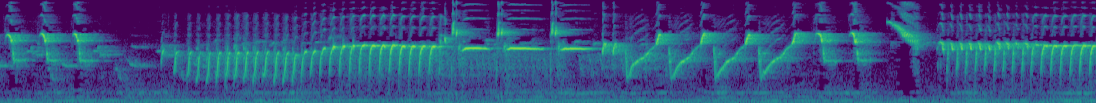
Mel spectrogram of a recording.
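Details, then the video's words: Canary singing for training: sharp chirps, then a rolling trill that swells in volume, then a run of repeated swooping notes that drop and rise, ending in a steady high warble. "Canary Singing Video | The Best Canary Training sound"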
